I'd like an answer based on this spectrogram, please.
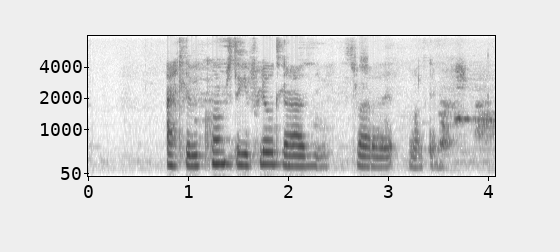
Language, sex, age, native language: Icelandic, female, 12, Icelandic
